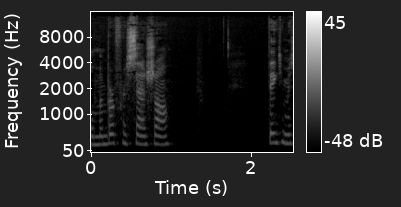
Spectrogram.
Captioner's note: speaking French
